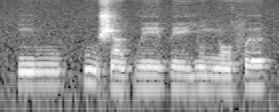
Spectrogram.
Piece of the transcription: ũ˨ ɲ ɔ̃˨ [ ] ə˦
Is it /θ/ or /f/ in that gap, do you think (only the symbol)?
f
